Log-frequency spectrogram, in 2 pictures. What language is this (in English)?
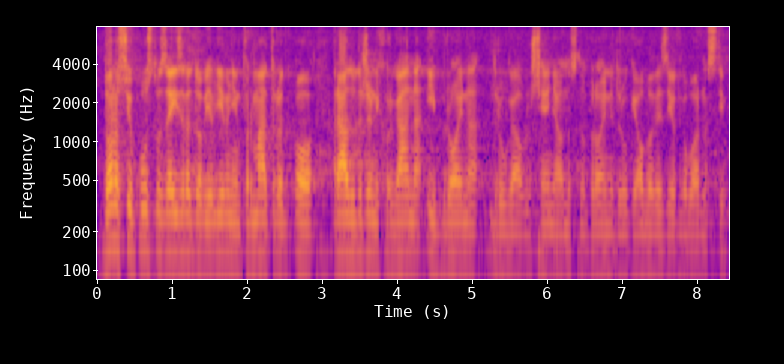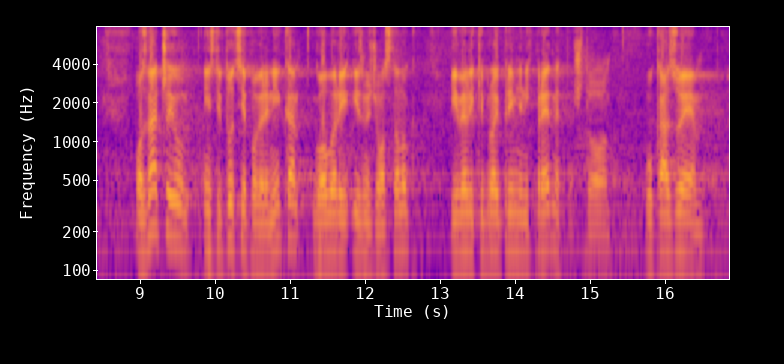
Serbian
